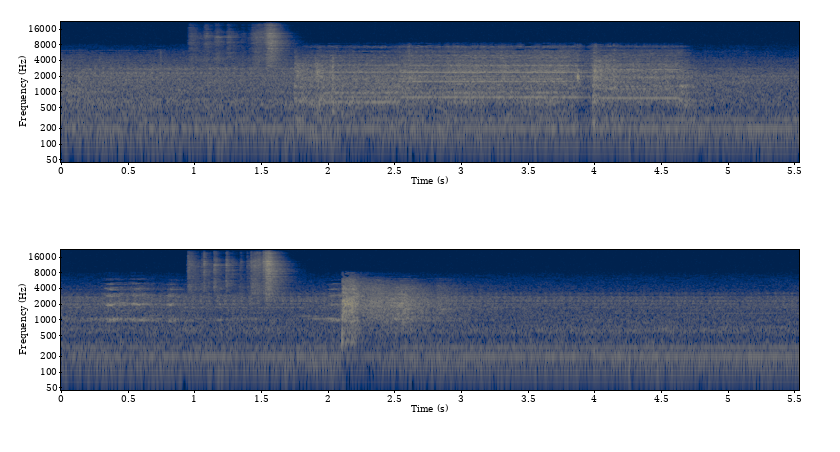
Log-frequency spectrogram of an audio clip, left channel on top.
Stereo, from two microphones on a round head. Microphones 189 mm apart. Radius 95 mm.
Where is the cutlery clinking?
65° right (ahead or behind), 0.9 m.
